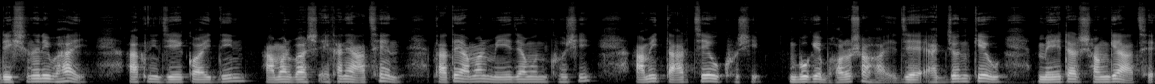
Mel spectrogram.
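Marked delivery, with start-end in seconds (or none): none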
